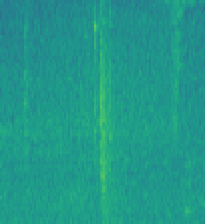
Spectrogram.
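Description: A heavy truck rumbles on the road.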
